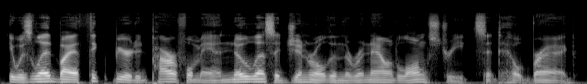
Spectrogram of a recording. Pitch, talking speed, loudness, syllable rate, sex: 95 Hz, 215 wpm, -19 LUFS, 5.3 syllables/s, male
